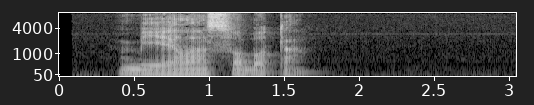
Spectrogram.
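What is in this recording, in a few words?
"Biela sobota", Slovak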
